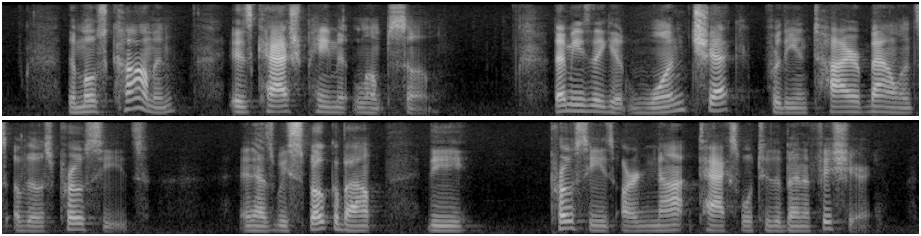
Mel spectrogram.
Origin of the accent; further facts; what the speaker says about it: Jacksonville, Florida, United States; from Jacksonville, Florida.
